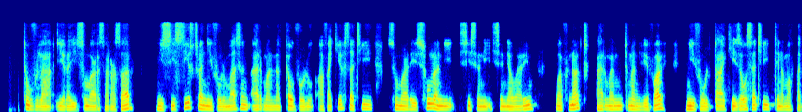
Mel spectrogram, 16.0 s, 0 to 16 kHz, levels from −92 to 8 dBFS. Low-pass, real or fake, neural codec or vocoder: 7.2 kHz; fake; codec, 16 kHz, 1.1 kbps, Voila-Tokenizer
